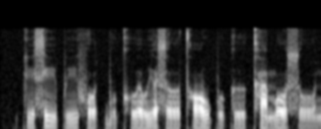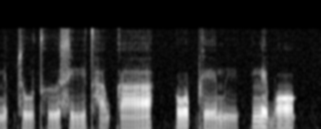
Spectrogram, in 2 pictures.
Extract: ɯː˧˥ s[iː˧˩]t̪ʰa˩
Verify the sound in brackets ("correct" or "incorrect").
incorrect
